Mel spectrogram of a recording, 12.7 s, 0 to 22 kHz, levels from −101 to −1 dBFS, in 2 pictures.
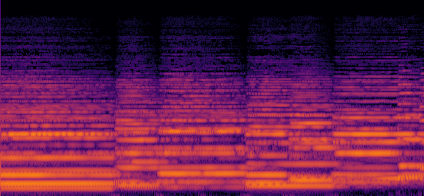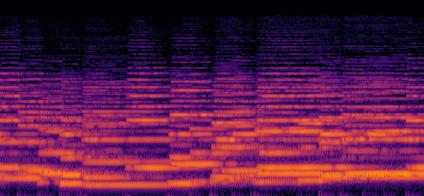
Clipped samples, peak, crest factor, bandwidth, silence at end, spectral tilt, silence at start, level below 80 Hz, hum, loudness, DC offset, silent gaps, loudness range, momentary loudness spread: under 0.1%; -18 dBFS; 14 dB; 10.5 kHz; 0 s; -6 dB/octave; 0 s; -84 dBFS; none; -31 LUFS; under 0.1%; none; 2 LU; 5 LU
